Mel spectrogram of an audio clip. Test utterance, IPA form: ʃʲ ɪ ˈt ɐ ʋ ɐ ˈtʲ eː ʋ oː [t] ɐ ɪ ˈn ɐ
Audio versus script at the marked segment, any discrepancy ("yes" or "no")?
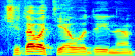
yes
